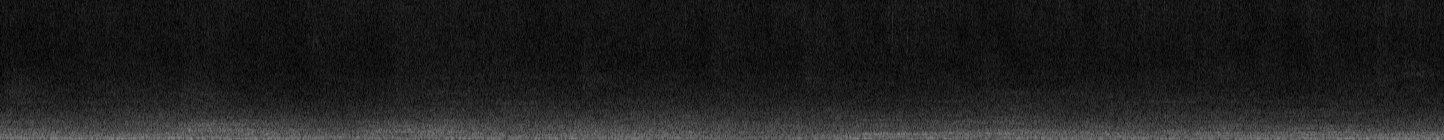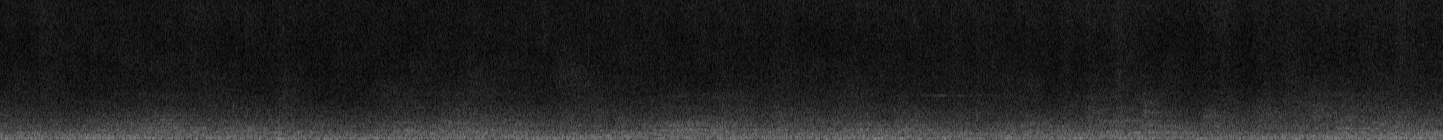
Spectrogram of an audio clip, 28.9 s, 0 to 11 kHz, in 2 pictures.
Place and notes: Largo dos Jerónimos, Lisboa, Portugal - Mosteiro dos Jerónimos
Sound of tourists in upper cloister of St Jerome's Monastery in Lisbon. Recorded with a handheld Tascam Dr-05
